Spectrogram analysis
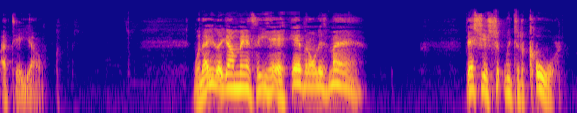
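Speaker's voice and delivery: choked-up, slightly high voice. Telling the audience about a young man, the speaker gets a little choked up. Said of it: "excuse me for getting a little choked up".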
